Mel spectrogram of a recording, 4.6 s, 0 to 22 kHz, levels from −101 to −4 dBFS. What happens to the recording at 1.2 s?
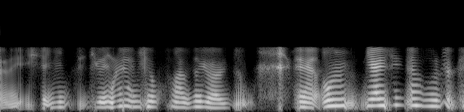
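At 1.2 s the speech breaks into warbling, bleeping gibberish, with the pitch, loudness and tone colour lurching from one moment to the next. This is bit errors on digital voice radio, running from about 1.05 to 1.31 s. Corrupted bits, roughly one in ten, land in a vocoder that spends very few bits per frame, so each flipped bit wrecks that frame's pitch, level, voicing or spectral shape. The disruption sounds like it spans about half a dozen frames.

Underneath, and throughout the clip, the voice is robotic and buzzy. That is the Codec 2 vocoder, heavily degraded here at a rate that fits about 1.3 kbit/s. Rather than keeping the waveform, it sends only pitch, voicing, energy and a rough spectral envelope, and the decoder rebuilds the voice from sine waves. The result is the synthetic timbre you hear before, during and after the burst.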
